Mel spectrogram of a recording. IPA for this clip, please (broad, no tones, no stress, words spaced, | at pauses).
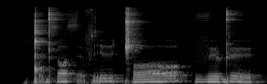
ǃo̰ɖθɔθə̰frɨː ǁɔː | vøɖøː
